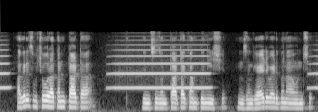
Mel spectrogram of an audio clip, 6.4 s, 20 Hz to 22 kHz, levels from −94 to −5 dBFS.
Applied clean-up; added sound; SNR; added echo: none; Trumpet; 5 dB; none.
